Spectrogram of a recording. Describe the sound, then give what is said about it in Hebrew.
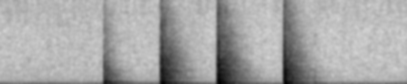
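A scepter knocks on a table four times: sharp, evenly spaced raps that stand out clearly against near silence. “החשברוש נעמד על כיסא, דופק עם השרביט שלו על השולחן.”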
